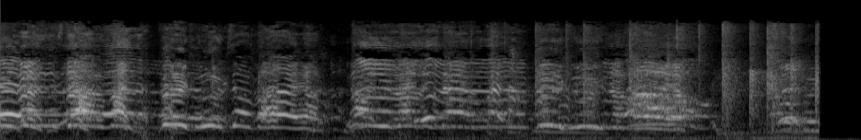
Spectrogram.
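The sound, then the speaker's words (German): Players celebrate loudly in the SV Werder Bremen dressing room, with sustained shouting, chanting and cheering voices and bursts of clapping, ending abruptly. “Ja, ausgelassene Freude hören wir da in der Kabine des SV Werder Bremen.”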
